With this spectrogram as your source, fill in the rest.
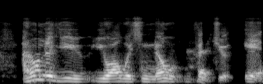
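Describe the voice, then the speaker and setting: An ordinary speaking voice from a man with an American accent, fairly high in pitch, lively in intonation, at a moderate pace. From US Virgin Islands. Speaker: artist and interviewer. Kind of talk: casual chat.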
